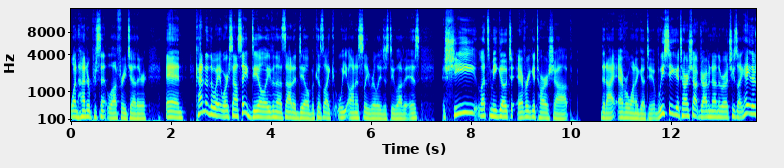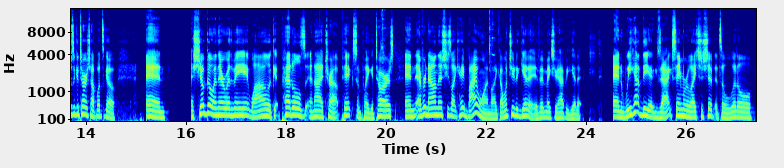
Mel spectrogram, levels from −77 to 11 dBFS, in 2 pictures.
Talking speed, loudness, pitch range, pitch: 265 wpm, -25 LUFS, 125-175 Hz, 150 Hz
